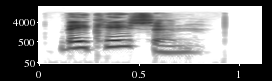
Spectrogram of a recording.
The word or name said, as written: vacation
